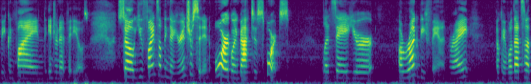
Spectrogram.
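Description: A woman's voice: fairly high pitch, low-quality recording. A woman in her thirties whose first language is Russian, speaking animatedly as a panelist into a table mic in a conference room. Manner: animated, talks with her hands. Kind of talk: panel discussion. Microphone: table mic on stand.

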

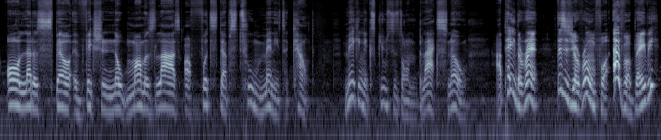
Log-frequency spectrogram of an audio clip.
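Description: Intense teenage boy slam poet, acted by a man, animated. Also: mid-range voice, takes it slowly, heavily acted. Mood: hurt, bitter. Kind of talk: slam poetry recital.

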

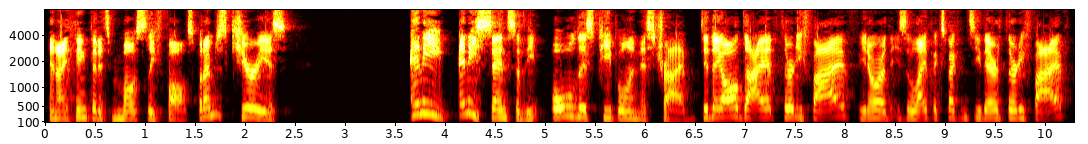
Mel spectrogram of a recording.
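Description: Man, forties, podcast host, notably high voice, conversational delivery, close desk microphone. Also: brisk, a bit bright. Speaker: doctor. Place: small home office, indoors.

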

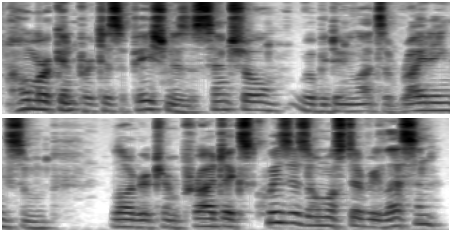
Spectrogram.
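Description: Casting: middle-aged American male schoolteacher, slightly high voice with a gravelly edge, halting informal explainer. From United States (Connecticut and Southern California). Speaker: high school history teacher. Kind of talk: informal recorded class introduction over slides.

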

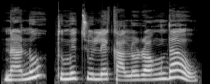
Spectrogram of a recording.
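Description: A woman's voice: on the high side, animated, moderate pace, no echo, clean studio sound, lightly acted. A woman voicing an earnest, polite young grandchild in a cartoon moral story. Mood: puzzled.

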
